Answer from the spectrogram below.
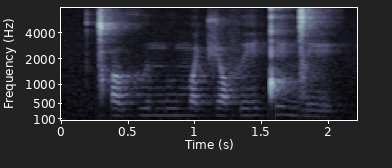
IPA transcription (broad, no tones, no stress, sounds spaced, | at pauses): ǀʰ ɒ xʷ e m u m ɒ t͡ʃ ɒ f e ǃ e ŋ͡ǀ e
